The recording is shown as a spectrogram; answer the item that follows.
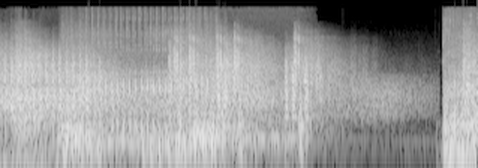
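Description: Heavy gunfire, a dense machine-gun-like barrage with some sharper single shots standing out, that fades away over the last two seconds.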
